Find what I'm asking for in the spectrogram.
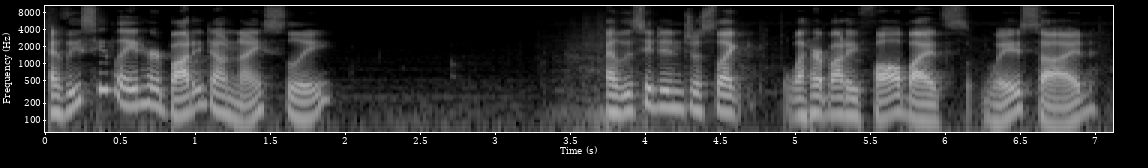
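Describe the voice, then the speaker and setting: A man's voice: mid-range voice, lively intonation, normal speed. A man hosting a reaction video, commenting casually on game cutscenes and thinking aloud informally. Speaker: gaming reaction host.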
